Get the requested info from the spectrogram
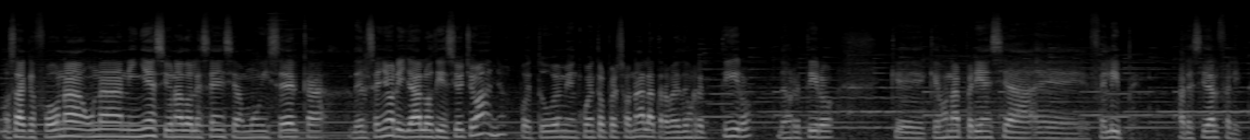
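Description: A man's voice: fairly high pitch, steady tone, fairly quick, music in the background. A Dominican man in his thirties giving a personal testimony to camera in a studio, hesitant, with many fillers and restarts. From Dominican Republic. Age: 30s. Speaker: guest. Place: TV studio, dark backdrop. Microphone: lapel mic.

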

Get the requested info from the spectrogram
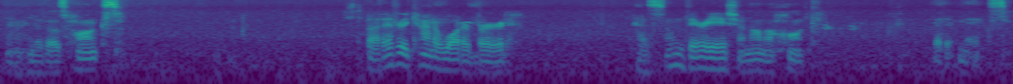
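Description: A man strolls through a city park and talks to the viewers in a relaxed, wry way. His voice sits very low. A faint outdoor ambience runs under it from the camera mic. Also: slow pace, long pauses, slight background noise, rough recording. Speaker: walking tour guide. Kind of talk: casual narrated walking tour.

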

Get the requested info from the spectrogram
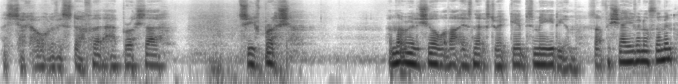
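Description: A young British man quietly narrating as he walks through an abandoned house, musing and sometimes half-whispering, recorded on a handheld camera indoors. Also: medium pitch, moderate pace, husky. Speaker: urban explorer vlogger. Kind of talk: casual walkthrough commentary. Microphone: handheld action camera.

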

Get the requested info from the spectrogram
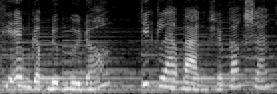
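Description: A woman's voice: a little high, expressive, brisk, close to an everyday voice. A woman playing a stern, admonishing witch teacher in a children's cartoon. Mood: instructive. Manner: firm, admonishing. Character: stern adult witch teacher, disappointed but caring. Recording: music under the voice.

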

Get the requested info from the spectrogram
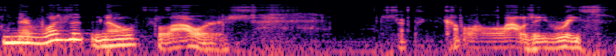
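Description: A man's voice: deep voice, animated, takes it slowly, vocal fry, exaggerated voice, rough recording. An actor playing a bitter, sentimental, down-on-his-luck American small-time gambler in a radio drama, talking in rambling, world-weary slang. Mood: wistful boasting. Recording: faint background noise.

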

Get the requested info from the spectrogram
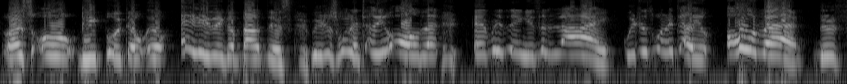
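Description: A very high, shrill old person, as put on by an amateur voice actor. Loud and agitated, this elderly character protests indignantly and defensively. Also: normal speed, hardly any pauses, close to an everyday voice.

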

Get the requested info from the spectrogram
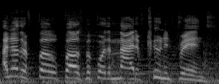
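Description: A brash schoolboy superhero for a cartoon game. The delivery is bratty and declamatory with lively swings of pitch, under loud game music. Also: male voice, fast, gravelly, heavily acted. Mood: boastful.

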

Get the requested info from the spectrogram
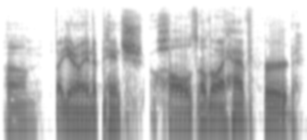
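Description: Very deep, smooth-voiced American man, rambling podcast host, dry close sound. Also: measured pace, a little mellow, no room sound. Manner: rambling, many fillers. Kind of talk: casual podcast interview.

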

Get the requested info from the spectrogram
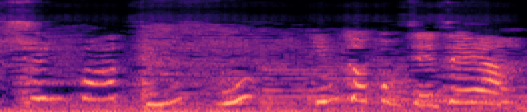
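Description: A woman playing a tender, excitable young noblewoman in a radio drama, expressive and plaintive. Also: very high-pitched, normal speed, loud music behind the voice. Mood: excited, hopeful. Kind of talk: Cantonese radio drama acting.

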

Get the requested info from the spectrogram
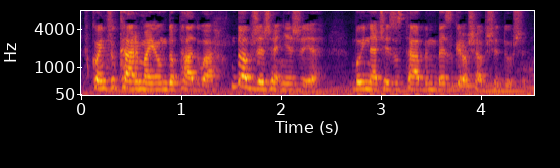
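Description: A woman's voice: mid-range voice, brisk, over music, natural voice. A woman playing a bitter, indignant long-married wife in a radio play, dramatic and affronted. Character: indignant, bitter wife of twenty years, a suspect. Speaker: amateur radio drama actor.

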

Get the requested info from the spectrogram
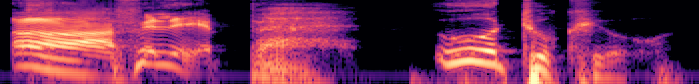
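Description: An ancient, towering English lord for an audiobook. He is imperious and excitable, lifting his voice in theatrical swoops and stretching out his exclamations. The sound is close and dry. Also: high-pitched, vocal fry, no echo, voice pushed up, exaggerated voice. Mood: wry, greeting. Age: 169 years old. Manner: theatrical, drawn-out, exclamatory delivery. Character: imperious, excitable 169-year-old English lord, tall, grandiose. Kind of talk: audiobook character acting.

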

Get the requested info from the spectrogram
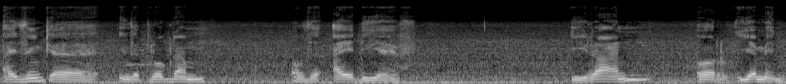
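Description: Man vlogging outdoors over traffic noise. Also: mid-range voice. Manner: halting, emphatic, repetitive phrasing. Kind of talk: opinionated war news commentary to camera. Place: outdoors by parked cars and trees. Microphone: phone or camera at arm's length. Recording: noisy outdoor recording with traffic ambience. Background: outdoor ambience and vehicles.

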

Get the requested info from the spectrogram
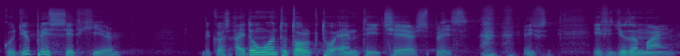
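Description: A man's voice: medium pitch, lively intonation, unhurried, a little mellow. A middle-aged man giving an informal seminar lecture in English on a handheld mic, often repeating words as he searches for them. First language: Catalan. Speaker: guest lecturer. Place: large university lecture hall, indoors. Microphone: handheld microphone. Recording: reverberant lecture hall.

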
